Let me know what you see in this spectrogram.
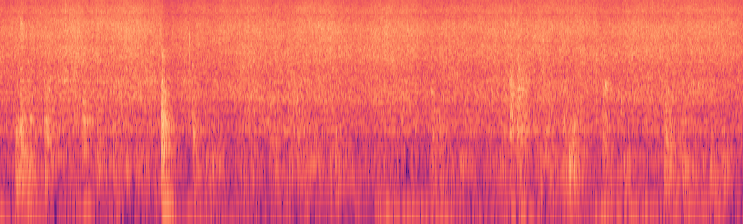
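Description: Potato and cauliflower pieces sizzling as they fry in oil in a non-stick karahi, stirred by a metal spatula scraping through them, with a sharp tap of the spatula about two seconds in.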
